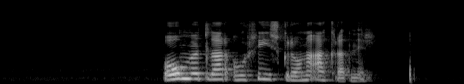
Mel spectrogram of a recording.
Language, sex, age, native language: Icelandic, female, 40-49, Icelandic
